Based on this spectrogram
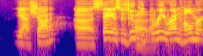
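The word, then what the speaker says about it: Shota: Shada. Yeah, Shada.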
